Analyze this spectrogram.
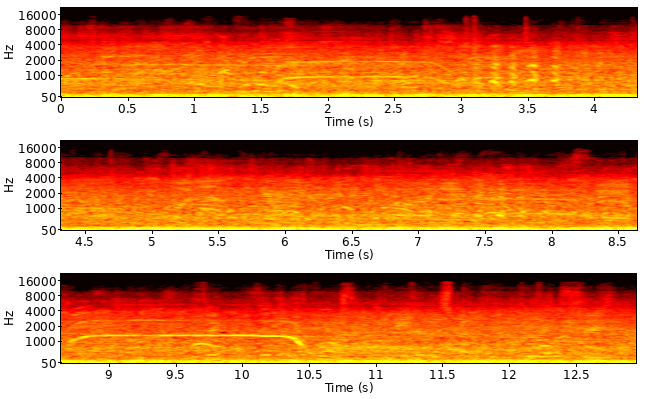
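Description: A marching band's horns play loudly outdoors.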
